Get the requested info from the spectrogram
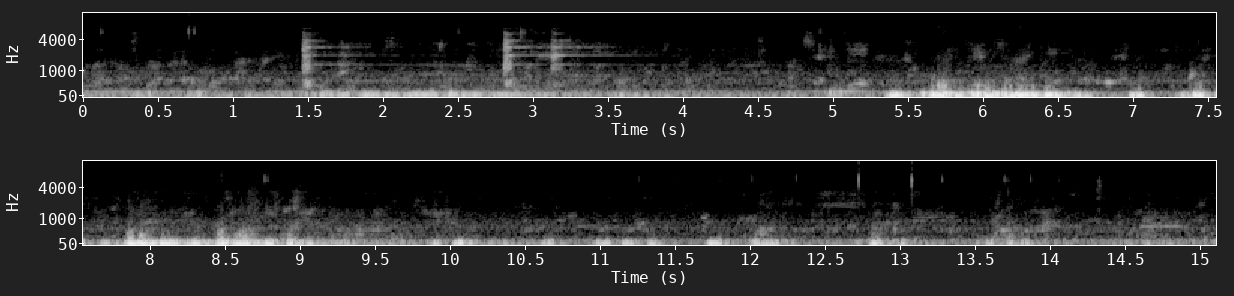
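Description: Hong Kong Light Rail Phase I car running along the track, with an uneven low rumble and thumping from its running gear. The rumble is heaviest in the middle. Two short ringing tones come early on.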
